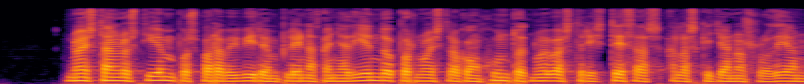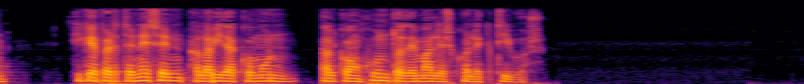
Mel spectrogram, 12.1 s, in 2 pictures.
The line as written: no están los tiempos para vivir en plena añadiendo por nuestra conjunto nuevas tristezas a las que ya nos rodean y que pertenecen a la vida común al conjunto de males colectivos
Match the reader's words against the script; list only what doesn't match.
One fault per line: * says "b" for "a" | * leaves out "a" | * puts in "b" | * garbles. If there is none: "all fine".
all fine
